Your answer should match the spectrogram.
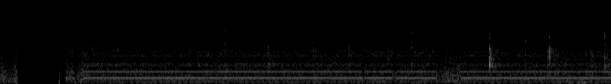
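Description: Faint steady electrical hum with a few light, irregular ticks over it, after a brief dropout to silence at the start.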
